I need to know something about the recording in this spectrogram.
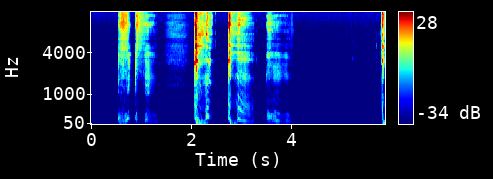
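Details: Stock audio of people coughing in varied styles: about six voiced, throaty adult coughs and throat-clearing sounds, then quiet.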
